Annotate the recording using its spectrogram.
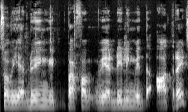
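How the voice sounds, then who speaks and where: A man talks. All around him is quiet. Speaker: programming instructor. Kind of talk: tutorial.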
